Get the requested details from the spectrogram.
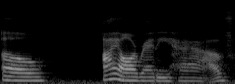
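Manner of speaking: mock, slow, creepy, suggestive delivery. Retelling what a much older man replied to being wished a good day: imitating a creepy tone. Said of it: "Like in in that tone. It was so creepy".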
